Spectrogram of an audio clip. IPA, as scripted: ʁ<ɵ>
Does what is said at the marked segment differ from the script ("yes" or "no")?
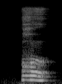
yes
